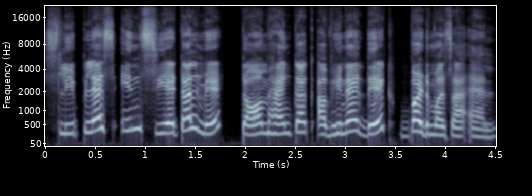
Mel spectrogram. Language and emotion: Maithili, happy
